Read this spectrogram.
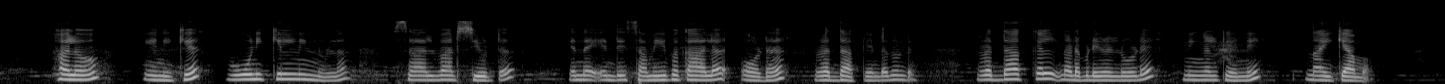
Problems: background sounds at intervals, low volume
